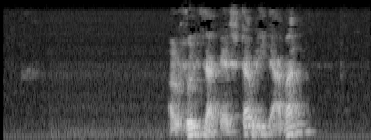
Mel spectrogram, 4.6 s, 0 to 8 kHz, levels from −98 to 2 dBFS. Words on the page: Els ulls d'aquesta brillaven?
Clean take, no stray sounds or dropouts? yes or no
yes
